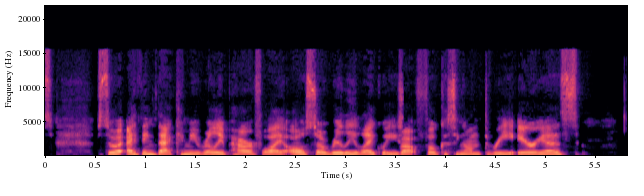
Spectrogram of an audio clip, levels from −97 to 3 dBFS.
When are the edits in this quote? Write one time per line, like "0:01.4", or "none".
0:03.5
